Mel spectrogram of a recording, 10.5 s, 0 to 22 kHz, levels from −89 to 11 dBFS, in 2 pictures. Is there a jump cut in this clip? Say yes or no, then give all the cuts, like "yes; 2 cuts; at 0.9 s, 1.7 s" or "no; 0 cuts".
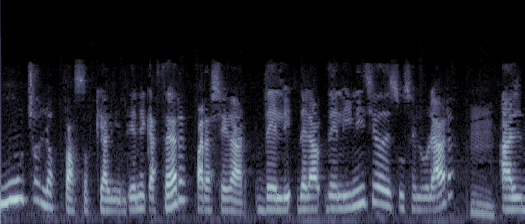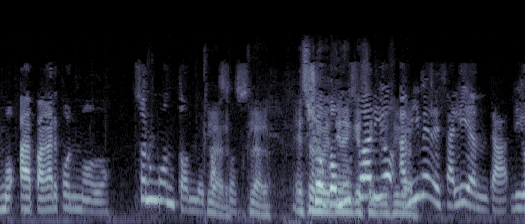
no; 0 cuts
